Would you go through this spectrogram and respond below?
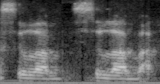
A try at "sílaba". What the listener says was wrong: Muito bem.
